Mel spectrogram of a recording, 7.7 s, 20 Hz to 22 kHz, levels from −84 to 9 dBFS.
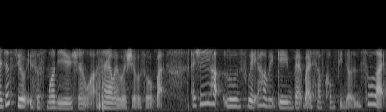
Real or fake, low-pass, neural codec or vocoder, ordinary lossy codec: real; 3.6 kHz; none; none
